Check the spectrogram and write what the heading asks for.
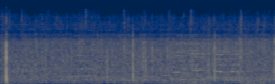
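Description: Steady rain with scattered drops ticking close by, one sharp tick just after the start.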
